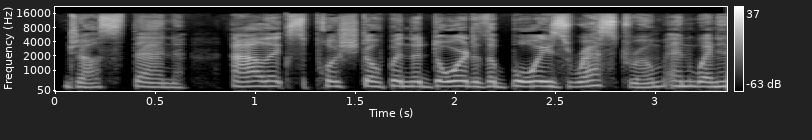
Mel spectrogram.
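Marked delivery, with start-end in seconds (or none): none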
